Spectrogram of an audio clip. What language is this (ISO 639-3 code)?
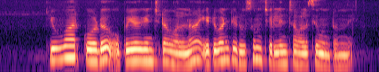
tel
